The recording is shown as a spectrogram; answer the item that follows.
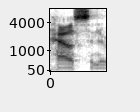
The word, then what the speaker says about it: Houston: And I believe it was Houston Street, which is spelled just like Houston, but they pronounce it Houston over there.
